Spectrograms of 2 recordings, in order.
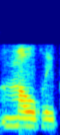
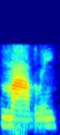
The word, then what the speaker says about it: Mobley: That's J-A-N as in Nancy, double E as in egg. Last name is spelled Mobley, but pronounced Mobley. M-O-B-L-E-Y, if anything else, you can Google me.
